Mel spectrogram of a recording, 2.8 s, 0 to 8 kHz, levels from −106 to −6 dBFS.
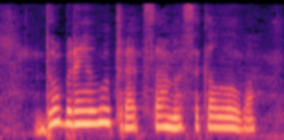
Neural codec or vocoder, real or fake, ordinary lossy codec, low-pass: codec, 16 kHz, 1.1 kbps, Voila-Tokenizer; fake; none; none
